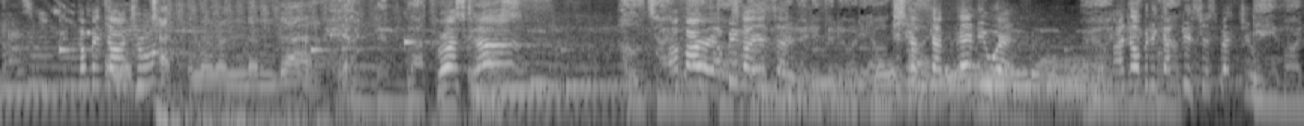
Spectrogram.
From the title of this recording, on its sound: Live Audio: Notting Hill Carnival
